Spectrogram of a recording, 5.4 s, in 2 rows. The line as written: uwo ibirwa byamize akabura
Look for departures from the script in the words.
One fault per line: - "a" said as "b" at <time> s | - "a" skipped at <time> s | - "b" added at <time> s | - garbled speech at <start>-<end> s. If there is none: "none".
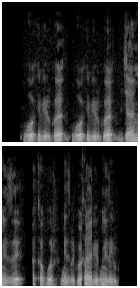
- "uwo ibirwa" added at 1.4 s
- garbled speech at 3.9-5.1 s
